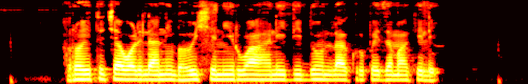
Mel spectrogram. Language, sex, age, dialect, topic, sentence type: Marathi, male, 18-24, Standard Marathi, banking, statement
